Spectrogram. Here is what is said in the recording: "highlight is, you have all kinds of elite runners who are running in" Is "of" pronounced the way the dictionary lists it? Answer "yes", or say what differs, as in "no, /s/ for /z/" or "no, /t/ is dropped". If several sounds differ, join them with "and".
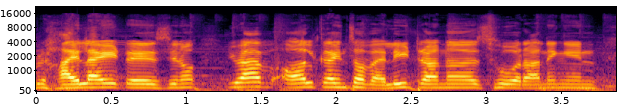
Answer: yes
